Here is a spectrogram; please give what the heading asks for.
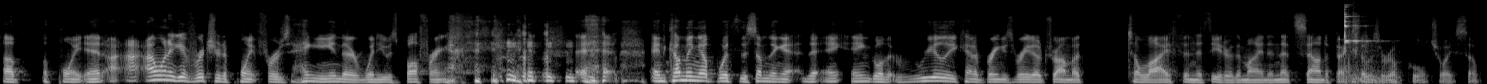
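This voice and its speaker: A man's voice: medium pitch, brisk, vocal fry, dry recording. Enthusiastic man hosting, close and dry. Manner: enthusiastic, effusive. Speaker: podcast host. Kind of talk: casual podcast chat.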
